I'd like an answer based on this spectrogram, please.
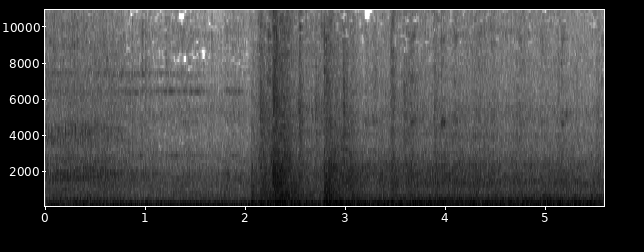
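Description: Street traffic: a motorcycle engine runs close by with a steady low hum. About two seconds in comes a brief loud rush of noise that peaks twice.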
